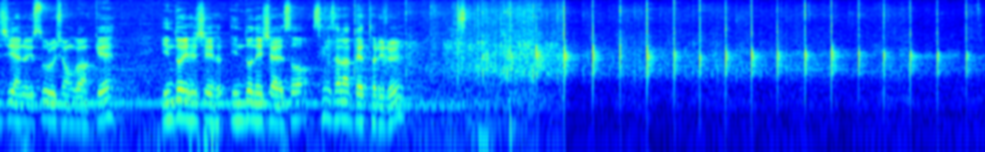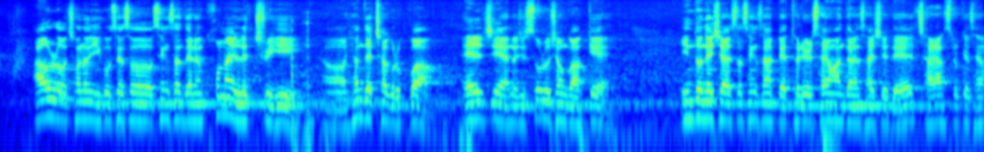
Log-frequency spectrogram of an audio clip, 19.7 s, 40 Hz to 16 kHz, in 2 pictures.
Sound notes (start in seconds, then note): 3.8 applause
